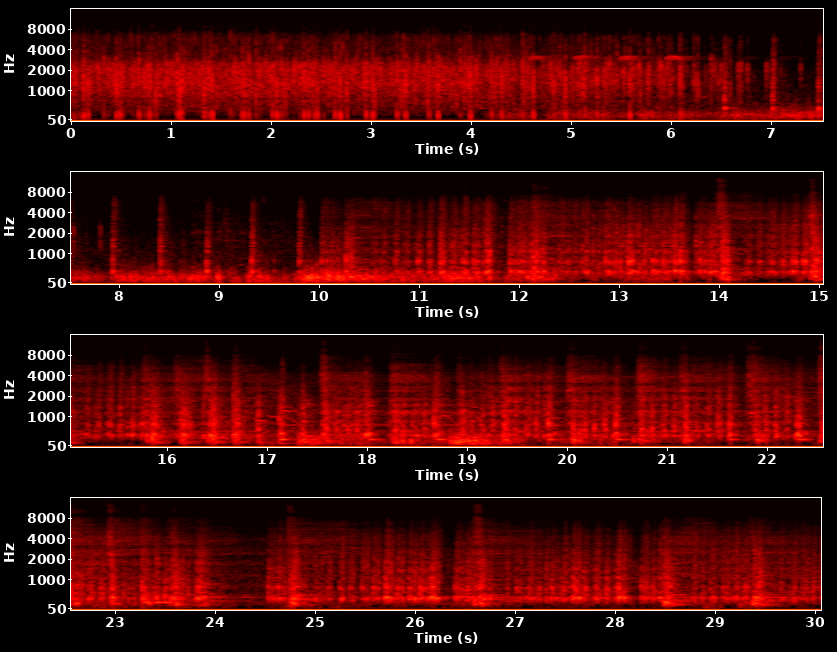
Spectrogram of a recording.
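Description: Marching band playing: the winds hold a sustained chord for the first several seconds, then the drumline and front-ensemble percussion take over with rapid drum strokes and rolls over held pitched tones.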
